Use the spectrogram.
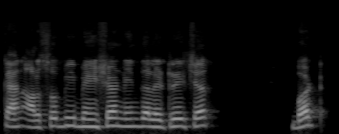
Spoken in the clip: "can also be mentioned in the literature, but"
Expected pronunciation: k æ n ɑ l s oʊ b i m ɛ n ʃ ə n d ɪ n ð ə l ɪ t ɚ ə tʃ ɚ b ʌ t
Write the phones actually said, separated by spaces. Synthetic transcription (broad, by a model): k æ n ɑ l s oʊ b i m ɛ n ʃ ə n d ɪ n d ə l ɪ t ɚ ə tʃ ɚ b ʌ t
